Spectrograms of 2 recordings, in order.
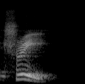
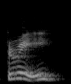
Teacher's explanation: we don't have that th sound over here very much. The th sound escapes Ireland.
